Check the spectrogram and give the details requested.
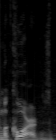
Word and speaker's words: Maker: is because the trajectory of Maker's development, or McCord, correct pronunciation, is not going quite like in a linear way up.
